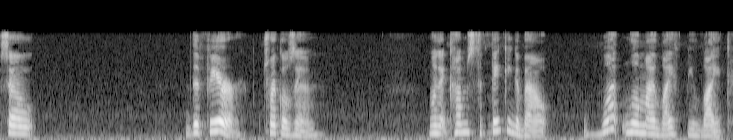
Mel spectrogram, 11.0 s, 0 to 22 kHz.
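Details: Adult woman with myasthenia gravis since age 8, with speech and swallowing problems, speaking without her speech appliance; she says listeners can understand her, though not perfectly: myasthenic dysarthria.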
